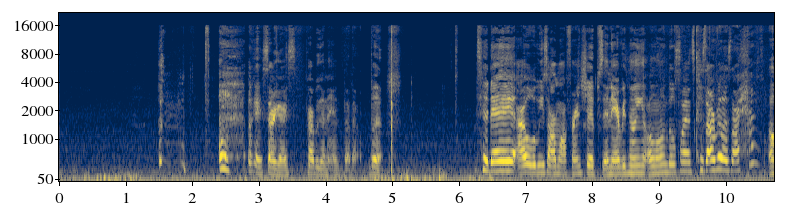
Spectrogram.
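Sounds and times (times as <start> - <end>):
car interior engine hum: 0.0 - 10.7
person sneezing: 1.5 - 2.8
speech: 2.4 - 5.2, 6.3 - 10.7.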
